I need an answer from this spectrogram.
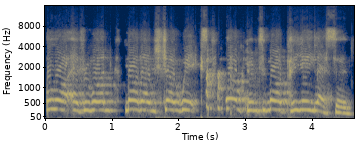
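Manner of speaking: chirpy aerobics instructor hyping the class; Joe Wicks impression. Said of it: "I bet [name] can do an impression of Joe Wicks".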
